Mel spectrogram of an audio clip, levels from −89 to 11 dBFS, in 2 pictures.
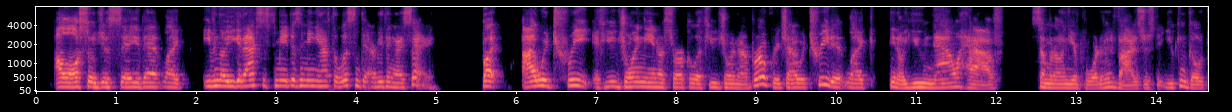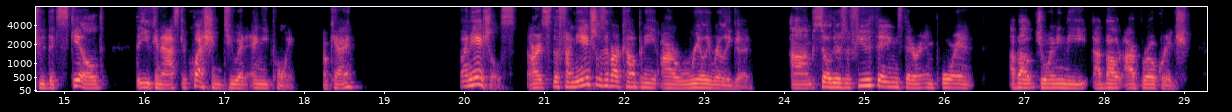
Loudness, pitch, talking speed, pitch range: -21 LUFS, 150 Hz, 205 wpm, 135-170 Hz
